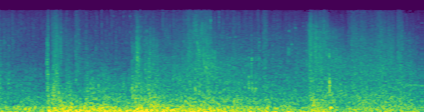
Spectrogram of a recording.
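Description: Mortar fire in a war video game: a few muffled booms at irregular intervals over a steady low rumble, moderately distant with no voices.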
